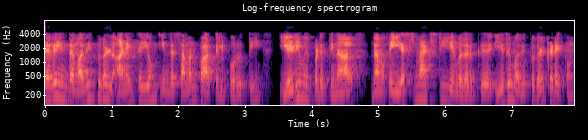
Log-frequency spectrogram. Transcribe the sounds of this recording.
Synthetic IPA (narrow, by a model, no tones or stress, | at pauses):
ɐʋeːɪnd̪ɐmɐðɪpːɯɣɐɭɐ̰nɐɪt̪ːɐjɯmɪnd̪ɐsɐmɐnpaːʈːɪlpɔɾɯt̪ːi | ɛɻɪmɐɪpːɐɽɯt̪ːɪnaːlnɐmɐkːɯɛsmaːksʈiɛnbɐðɐrkɯʔɪɾɯmɐðɪpːɯɣɐɭkɪɽɐɪkːɯm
